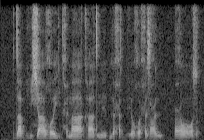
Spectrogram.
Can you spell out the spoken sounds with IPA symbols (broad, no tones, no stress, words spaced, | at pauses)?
dabʱiɕaː ʁʷɪːjḭɡħḛm aːɡɦaːdɪmɪː ɓɨħɐdbʱḛo̯ʁʷɨ ħɨzʕɨː | ʕɔːz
